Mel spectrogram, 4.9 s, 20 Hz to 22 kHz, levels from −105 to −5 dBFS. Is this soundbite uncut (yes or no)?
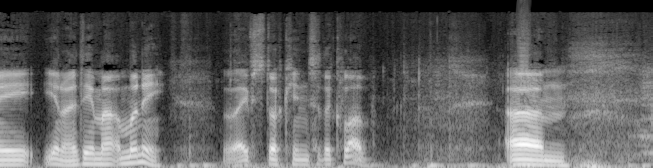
yes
